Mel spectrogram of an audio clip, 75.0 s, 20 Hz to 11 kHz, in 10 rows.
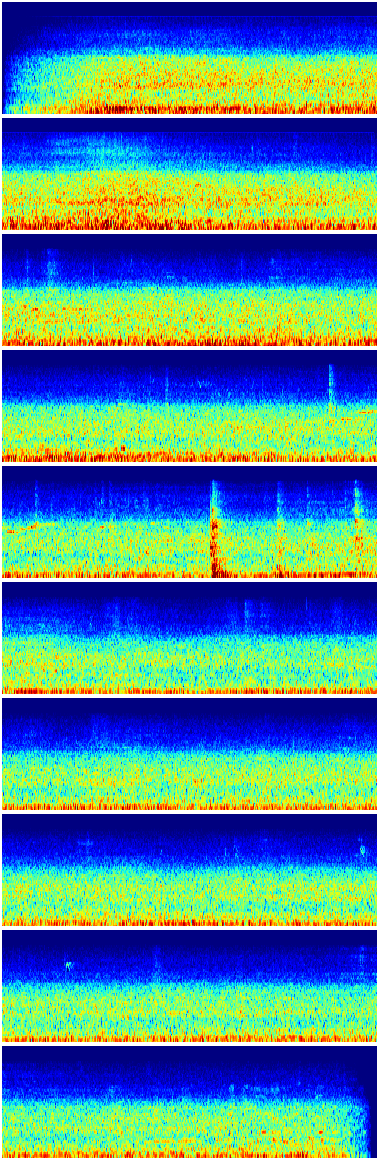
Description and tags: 080710 01 ABQ Ambient
Test recording from my SanDisk Sansa portable. Ambient city noise from the alley behind work.
albuquerque, ambient, workers, shop, business, city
